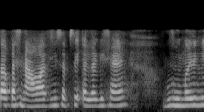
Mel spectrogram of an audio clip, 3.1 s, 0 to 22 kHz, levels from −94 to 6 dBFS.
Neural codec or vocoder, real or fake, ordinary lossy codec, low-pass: codec, 16 kHz, 2 kbps, FreqCodec, smaller model; fake; none; 7.2 kHz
